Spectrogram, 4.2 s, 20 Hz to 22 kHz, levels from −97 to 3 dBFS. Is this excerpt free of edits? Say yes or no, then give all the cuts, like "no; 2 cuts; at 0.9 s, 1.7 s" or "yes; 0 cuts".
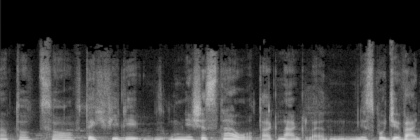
yes; 0 cuts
